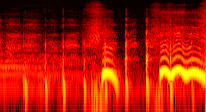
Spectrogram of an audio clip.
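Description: A man laughs near a microphone.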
